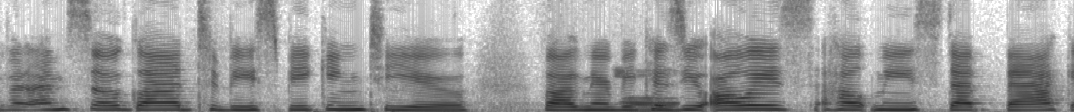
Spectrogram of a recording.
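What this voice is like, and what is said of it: Teary, emotional voice. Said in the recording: “I'm kind of getting teary”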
